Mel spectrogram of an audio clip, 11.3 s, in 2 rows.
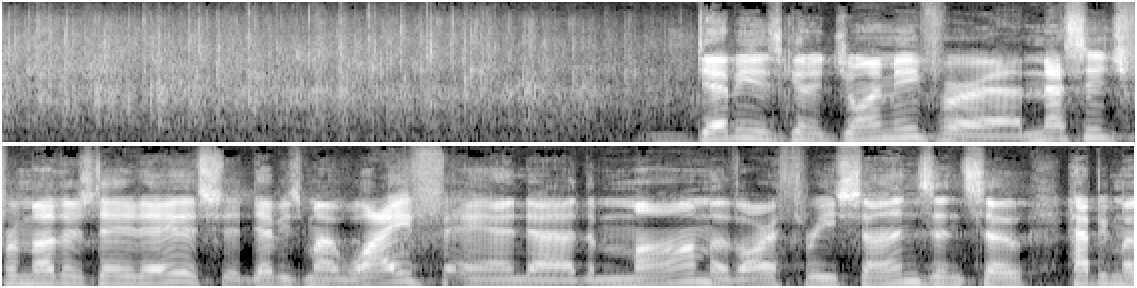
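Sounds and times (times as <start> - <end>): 
crowd applauding: 0.0 - 4.0
speech: 3.5 - 11.3.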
